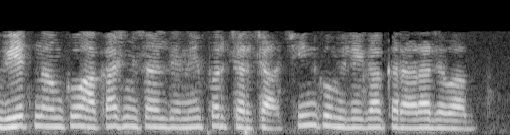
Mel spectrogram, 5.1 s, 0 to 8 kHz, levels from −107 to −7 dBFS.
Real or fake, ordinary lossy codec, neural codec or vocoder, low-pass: real; AAC, 16 kbps; none; 7.2 kHz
